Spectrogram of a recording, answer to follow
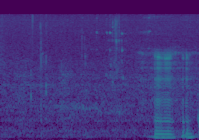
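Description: Quiet room tone with a few faint ticks; a short voiced sound starts right at the end.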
